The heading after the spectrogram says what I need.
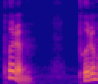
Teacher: And you hear um instead of them.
